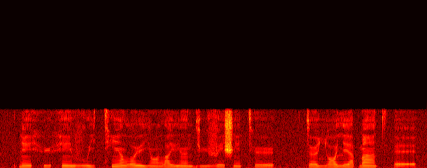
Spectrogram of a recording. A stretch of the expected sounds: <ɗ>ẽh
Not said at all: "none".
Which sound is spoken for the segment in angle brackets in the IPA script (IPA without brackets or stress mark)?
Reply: ɗ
